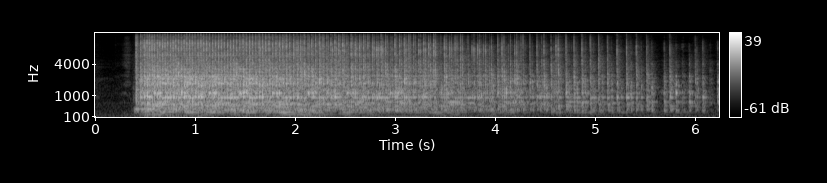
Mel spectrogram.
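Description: A game wheel spun hard: a loud burst of rapid ticking that gradually slows and thins over about six seconds.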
